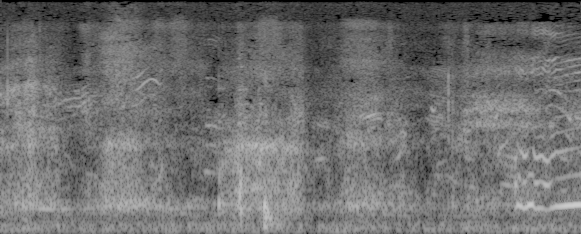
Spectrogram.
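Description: Faint breathy vocal sounds from a toddler and other voices, with one soft thump about halfway through.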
